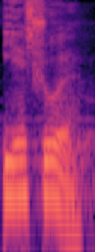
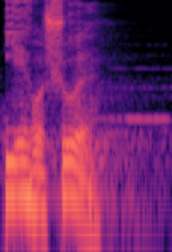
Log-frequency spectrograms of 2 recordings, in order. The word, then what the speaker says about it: Yeshua: Dizem que em hebraico pronuncia-se Yeshua ou Yehoshua. Claro que não era Jesus a pronúncia na língua que se falava ali, mas isso não tem importância, porque o nome verdadeiro dele, só ele sabe.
